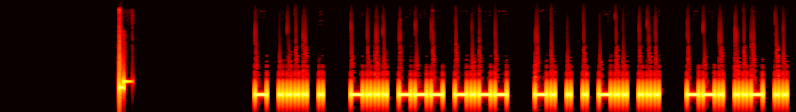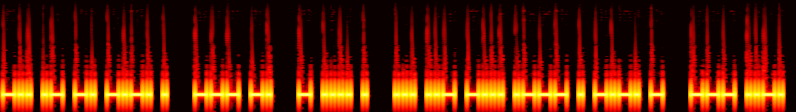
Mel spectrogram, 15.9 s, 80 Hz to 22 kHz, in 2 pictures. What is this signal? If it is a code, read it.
Morse code, heard as a keyed tone, about 30 wpm, 700 Hz. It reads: THE BOY NEEDS GUIDANCE ON THE SUBJECT OF
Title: Sentences from Top 1600 Words 30wpm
